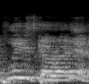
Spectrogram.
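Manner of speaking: high-pitched, mock-urgent welcome; obliging attendant. Attendant letting the father into the club, obliging. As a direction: wave him in, imitating an eager attendant. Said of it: "the attendant's like".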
